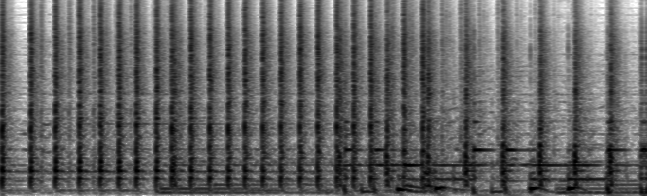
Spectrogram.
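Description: Live Pashto folk-music interlude without singing: tabla played in fast, steady strokes, about four a second, over held melodic notes. In the second half the low drum's notes bend in pitch.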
